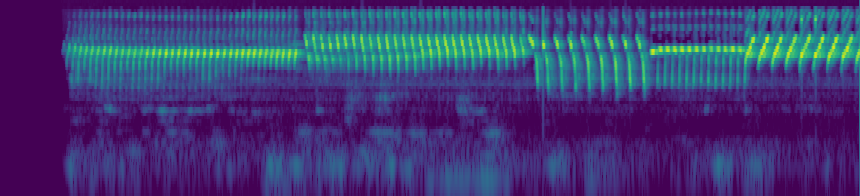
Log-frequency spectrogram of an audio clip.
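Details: Young captive-bred canary singing a rolling song used to prompt lazy canaries to sing: long rapid trills of high buzzy notes, shifting pitch between sections, with faint low background noise.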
